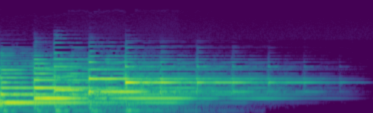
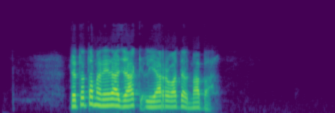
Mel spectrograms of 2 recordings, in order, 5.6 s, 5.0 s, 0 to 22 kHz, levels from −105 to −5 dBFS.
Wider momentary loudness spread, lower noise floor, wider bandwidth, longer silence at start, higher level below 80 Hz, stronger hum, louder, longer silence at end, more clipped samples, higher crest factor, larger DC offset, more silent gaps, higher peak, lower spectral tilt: first, 23 LU vs 9 LU; second, -65 dBFS vs under -90 dBFS; first, 5.8 kHz vs 4.8 kHz; second, 0 s vs 1.05 s; first, -52 dBFS vs -72 dBFS; neither; first, -20 LUFS vs -24 LUFS; second, 1 s vs 1.85 s; neither; about the same, 18 dB vs 20 dB; neither; neither; first, -4 dBFS vs -8 dBFS; second, -7 dB/octave vs -9 dB/octave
